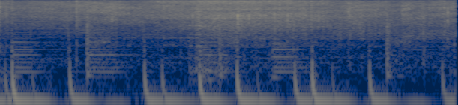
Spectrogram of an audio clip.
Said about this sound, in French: on va rajouter nos oignons et notre ail. On va les faire suer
